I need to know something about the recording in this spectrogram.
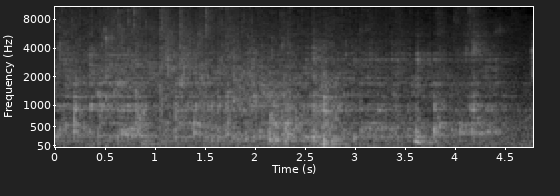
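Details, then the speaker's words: Flooded 2018 Audi RS3 engine, not running, during teardown: steady splashing pour of roughly 25–30 litres of floodwater draining from the intake tract; intake full of water. "oh no I stand corrected there's definitely water in here oh God another 25 30 l oh God that's when it's come out"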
